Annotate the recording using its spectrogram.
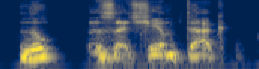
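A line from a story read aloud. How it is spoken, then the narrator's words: Wheezing, gasping guard. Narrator (Russian): просипел вертухай, тяжело дыша, захлебываясь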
